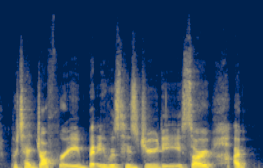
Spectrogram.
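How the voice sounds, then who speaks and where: Delivered at a moderate pace with an Australian accent, this voice shows ordinary pitch variation. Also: woman. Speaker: reaction video co-host. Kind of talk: casual chat.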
